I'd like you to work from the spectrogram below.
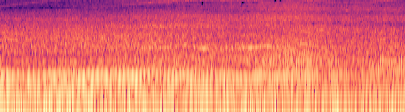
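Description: A bus engine drones loudly and steadily throughout, a heavy low rumble mixed with broad road noise, with no talk over it.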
